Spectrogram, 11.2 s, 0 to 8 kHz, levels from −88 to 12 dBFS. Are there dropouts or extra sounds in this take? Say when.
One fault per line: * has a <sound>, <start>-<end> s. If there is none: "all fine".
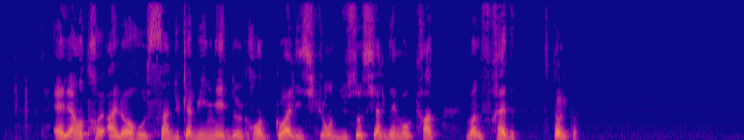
all fine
